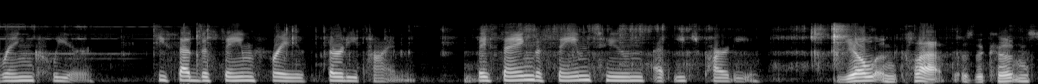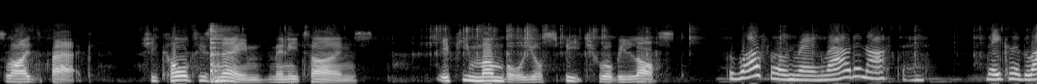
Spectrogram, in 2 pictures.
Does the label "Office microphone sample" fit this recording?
Yes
